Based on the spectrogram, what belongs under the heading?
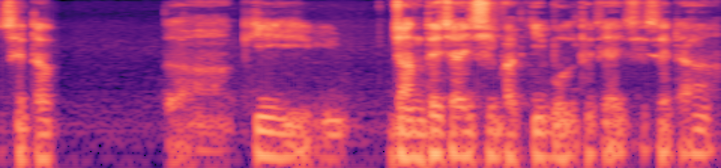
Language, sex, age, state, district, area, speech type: Bengali, male, 30-45, West Bengal, Howrah, urban, spontaneous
